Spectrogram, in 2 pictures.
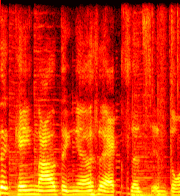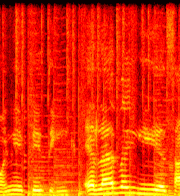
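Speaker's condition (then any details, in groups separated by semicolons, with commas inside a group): Cerebral palsy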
